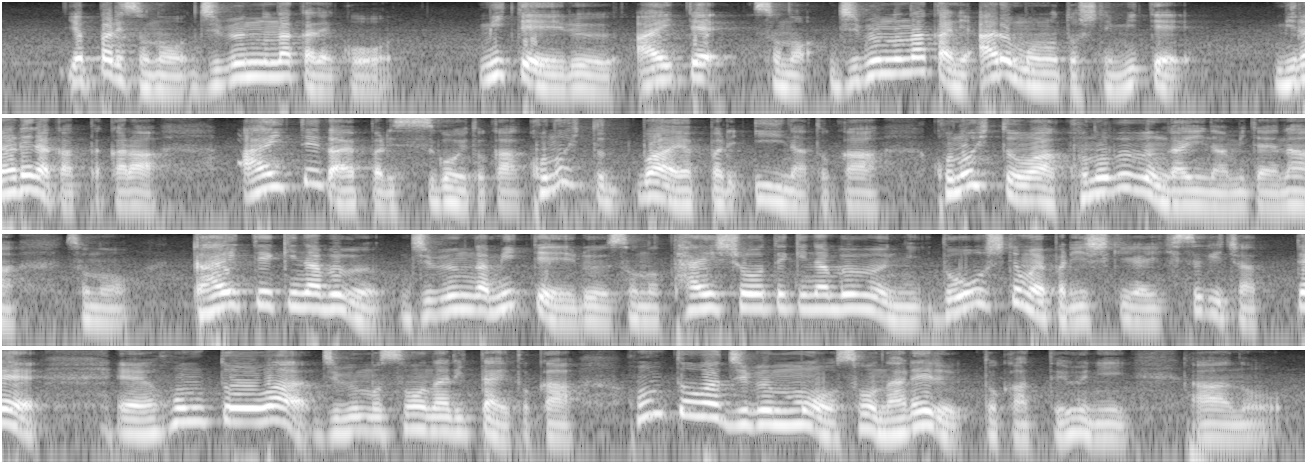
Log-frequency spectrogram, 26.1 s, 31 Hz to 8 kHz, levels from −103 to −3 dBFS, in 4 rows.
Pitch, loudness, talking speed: 145 Hz, -11 LUFS, 380 characters per minute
